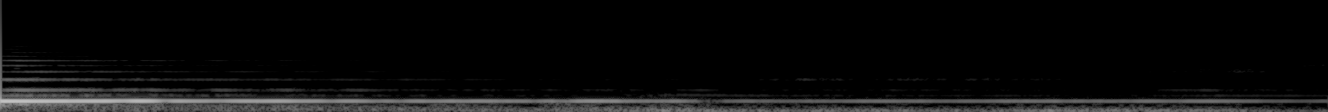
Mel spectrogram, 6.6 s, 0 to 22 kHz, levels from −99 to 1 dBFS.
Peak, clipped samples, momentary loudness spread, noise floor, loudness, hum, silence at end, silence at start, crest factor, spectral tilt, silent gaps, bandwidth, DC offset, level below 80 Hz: -20 dBFS; under 0.1%; 28 LU; -63 dBFS; -34 LUFS; none; 0.55 s; 0 s; 16 dB; -9 dB/octave; none; 2.5 kHz; under 0.1%; -62 dBFS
